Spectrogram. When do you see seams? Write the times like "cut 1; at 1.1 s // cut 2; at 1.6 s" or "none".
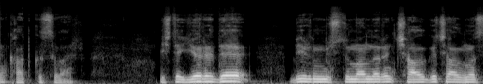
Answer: cut 1; at 3.1 s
